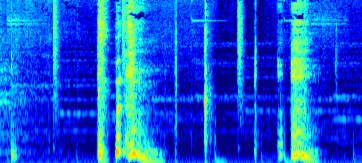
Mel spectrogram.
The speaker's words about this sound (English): I'm going to cough really fast.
